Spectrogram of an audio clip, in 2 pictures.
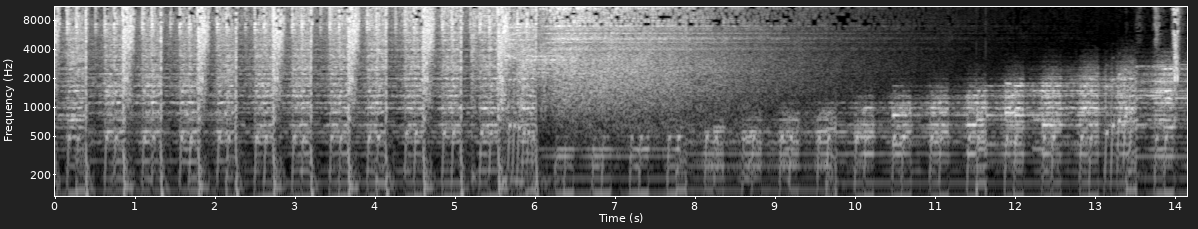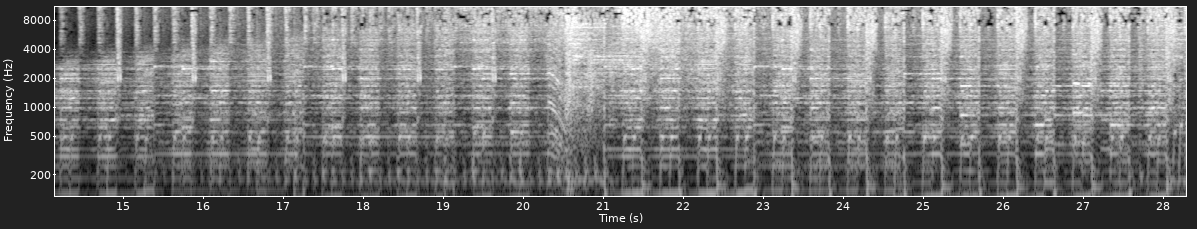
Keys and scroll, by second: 23.5 Up, 23.5 Up, 23.7 Up, 24.4 Down, 25.0 Down.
